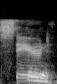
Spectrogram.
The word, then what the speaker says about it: stared: It wasn't stared. Oh, yeah, there it is. Stared. Stared in horror. Yeah, stared in horror. Okay, good. Stared. Okay, Stared. yeah, and that's that D sound at the end.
